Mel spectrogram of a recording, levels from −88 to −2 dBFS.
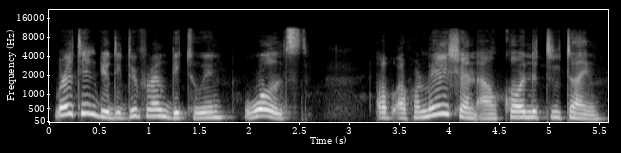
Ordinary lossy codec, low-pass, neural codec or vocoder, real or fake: none; 10.8 kHz; codec, 24 kHz, 1 kbps, SNAC; fake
